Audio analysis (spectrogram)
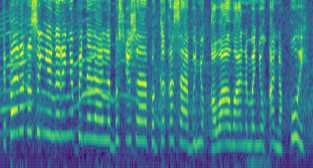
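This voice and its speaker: A woman's voice: extremely high pitch, rapid-fire, pushed and bright, slight background noise, exaggerated voice. A woman playing a sullen, resentful young mother in a Filipino radio drama, whining and talking back defiantly. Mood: irritated. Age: young adult. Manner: whiny, complaining, talking back.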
